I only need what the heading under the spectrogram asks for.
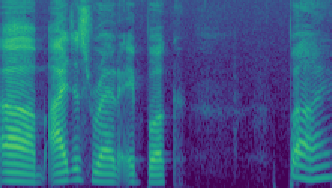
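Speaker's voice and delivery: talking through a yawn. In a casual chat, talking through a yawn. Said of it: "sorry, I'm yawning".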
